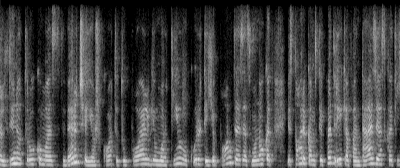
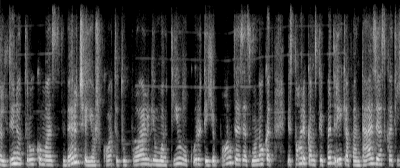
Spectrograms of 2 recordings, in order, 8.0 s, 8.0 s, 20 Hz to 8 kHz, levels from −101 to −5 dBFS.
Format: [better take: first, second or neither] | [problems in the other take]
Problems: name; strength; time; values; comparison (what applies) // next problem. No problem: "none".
first | noise reduction (neural mask model DeepFilterNet 3)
